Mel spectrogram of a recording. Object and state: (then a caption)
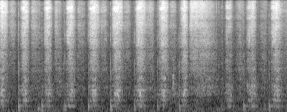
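Paper sheet being shaded with pencil. A red colored pencil makes eleven repeated shading strokes across a white paper sheet lying flat, scratching the paper surface. Each stroke is a soft, bright, papery scratch, about three per second in a steady back-and-forth rhythm.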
